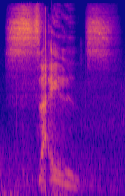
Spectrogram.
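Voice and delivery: sharp royal bark. A narrator's reading. King Yertle barking down at Mac to be silent. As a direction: snap the word like a tyrant king. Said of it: "barked back".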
